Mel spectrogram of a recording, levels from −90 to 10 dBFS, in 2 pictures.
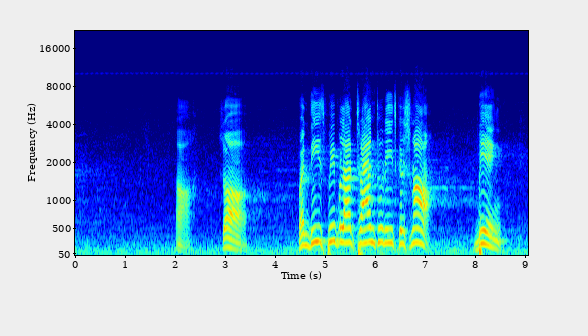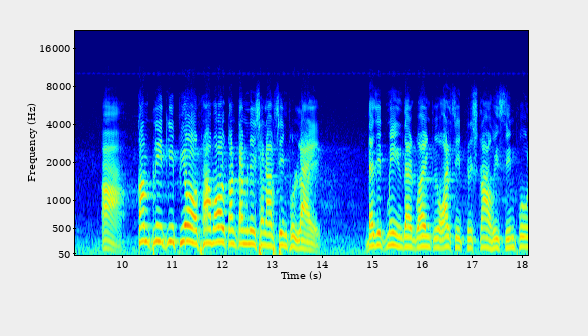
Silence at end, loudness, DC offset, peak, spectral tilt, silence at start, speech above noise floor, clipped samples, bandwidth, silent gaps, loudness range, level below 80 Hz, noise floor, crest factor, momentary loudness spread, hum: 0 s; -23 LUFS; under 0.1%; -8 dBFS; -7.5 dB/octave; 2 s; 28 dB; under 0.1%; 7.6 kHz; none; 10 LU; -42 dBFS; -51 dBFS; 16 dB; 14 LU; none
